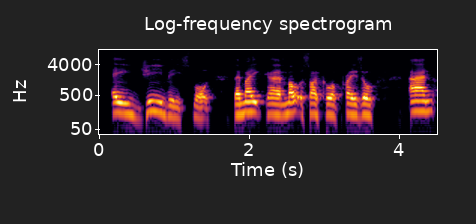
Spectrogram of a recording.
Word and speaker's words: AGV Sports: He's, you know, he runs his business AVG Sports or I always say it wrong. It's AGV Sports.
